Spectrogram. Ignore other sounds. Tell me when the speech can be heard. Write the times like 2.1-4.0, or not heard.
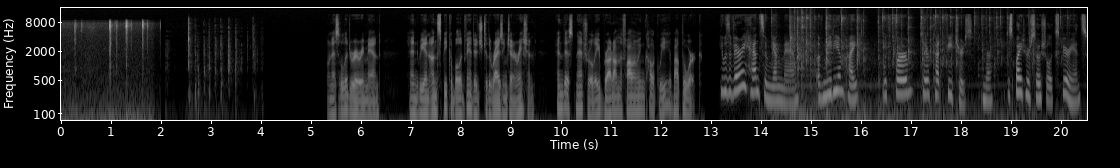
5.3-20.4.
